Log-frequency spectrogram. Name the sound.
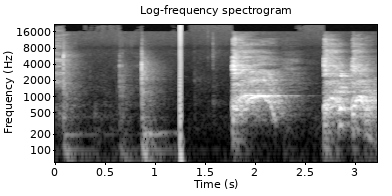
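cough or throat clearing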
